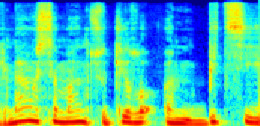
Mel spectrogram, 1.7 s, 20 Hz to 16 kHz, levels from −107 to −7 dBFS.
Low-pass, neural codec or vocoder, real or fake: 14.4 kHz; none; real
